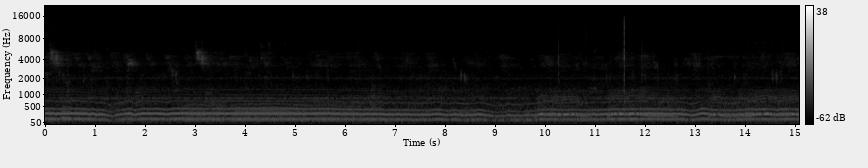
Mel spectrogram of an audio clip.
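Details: Flying paper wasps make a steady, deep humming buzz whose pitch sags and recovers every few seconds as the insects turn and shift, with light scattered clicks in the background.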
